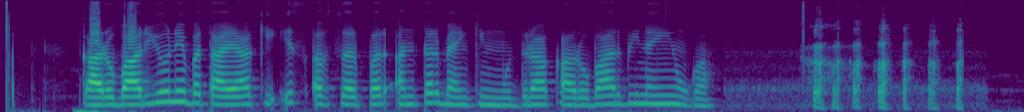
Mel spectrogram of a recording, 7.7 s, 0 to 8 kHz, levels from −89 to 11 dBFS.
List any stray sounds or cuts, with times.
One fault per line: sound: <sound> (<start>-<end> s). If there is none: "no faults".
sound: laugh (6.0-7.2 s)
